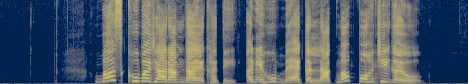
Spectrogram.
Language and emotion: Gujarati, happy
